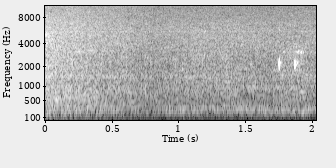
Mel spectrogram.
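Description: Near silence: room tone, with two faint short ticks near the end.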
